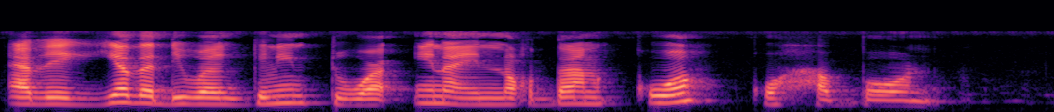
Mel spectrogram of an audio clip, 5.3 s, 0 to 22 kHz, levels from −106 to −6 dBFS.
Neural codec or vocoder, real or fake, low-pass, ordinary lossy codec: none; real; none; none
